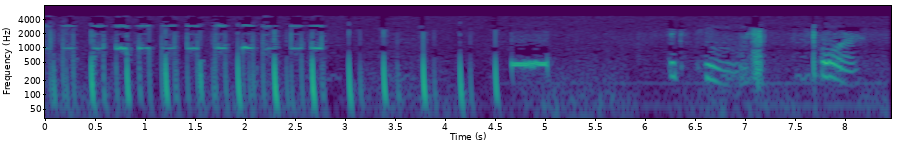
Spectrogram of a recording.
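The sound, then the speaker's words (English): Touch-tone beeps from a phone dial a number and then an authorization code, a rapid run of many short, sharp tones, after which a recorded voice starts speaking. “now we dial the number we're calling. And then the authorization code.”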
